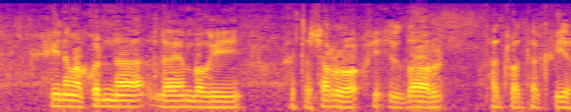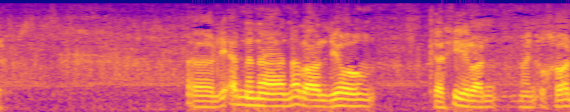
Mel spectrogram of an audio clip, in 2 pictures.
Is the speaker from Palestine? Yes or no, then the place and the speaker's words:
no; Syria; لا، إذن كما يقولون عندنا في الشام، ابعد عن الشر والنيله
